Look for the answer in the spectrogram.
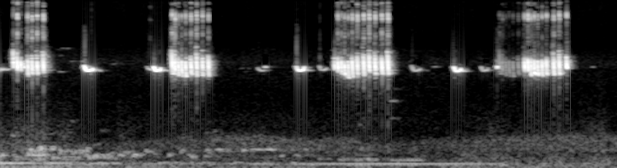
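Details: Pied triller, a kept cage bird, gives loud buzzy rattling phrases about every second and a half, alternating with short piping whistles, against a background of gently trickling water.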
